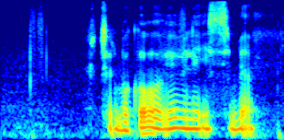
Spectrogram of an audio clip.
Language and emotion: Russian, sad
